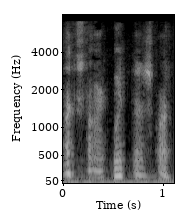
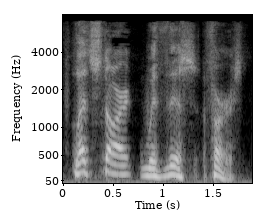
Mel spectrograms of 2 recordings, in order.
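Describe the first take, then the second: First: Very soft, hushed echo of oneself; echo on the line. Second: Said in the usual way. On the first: Retold or imitated. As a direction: repeat it faintly, like a phone echo. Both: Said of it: "an echo saying".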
